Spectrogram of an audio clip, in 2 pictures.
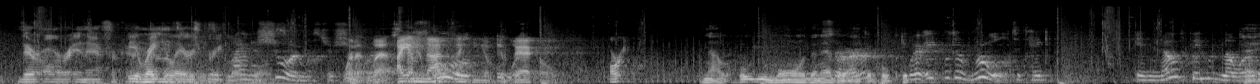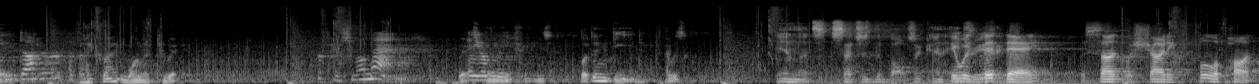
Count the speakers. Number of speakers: six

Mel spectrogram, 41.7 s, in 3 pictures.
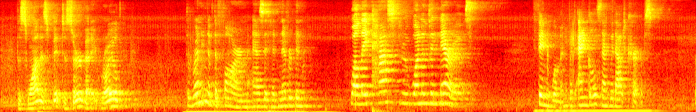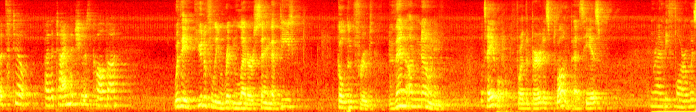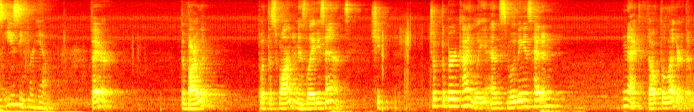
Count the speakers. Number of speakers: six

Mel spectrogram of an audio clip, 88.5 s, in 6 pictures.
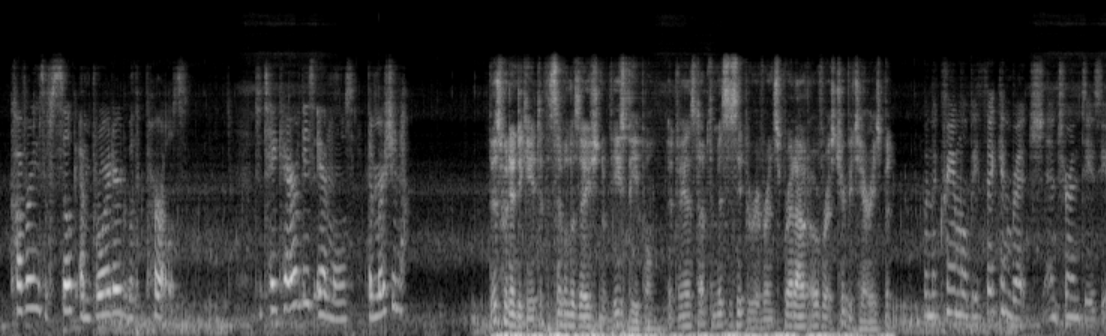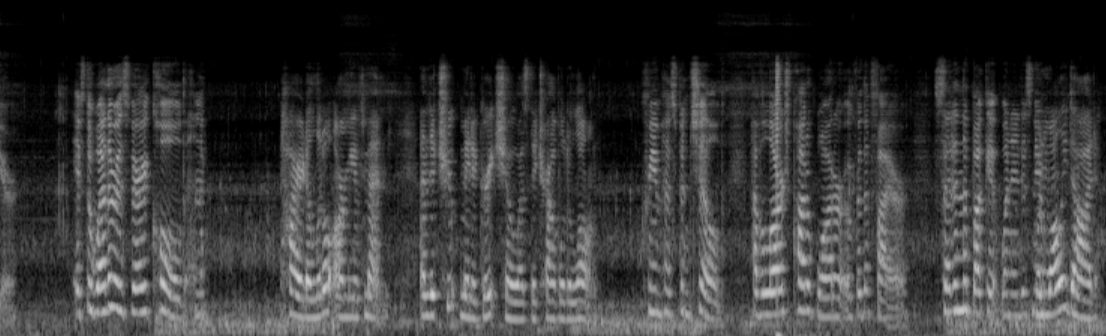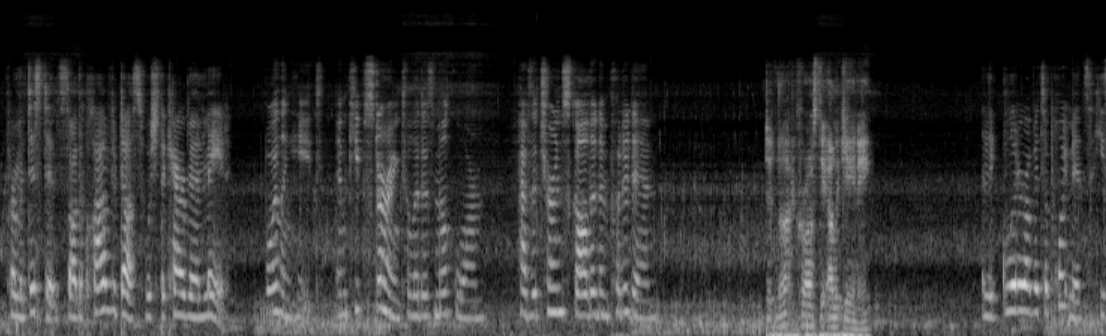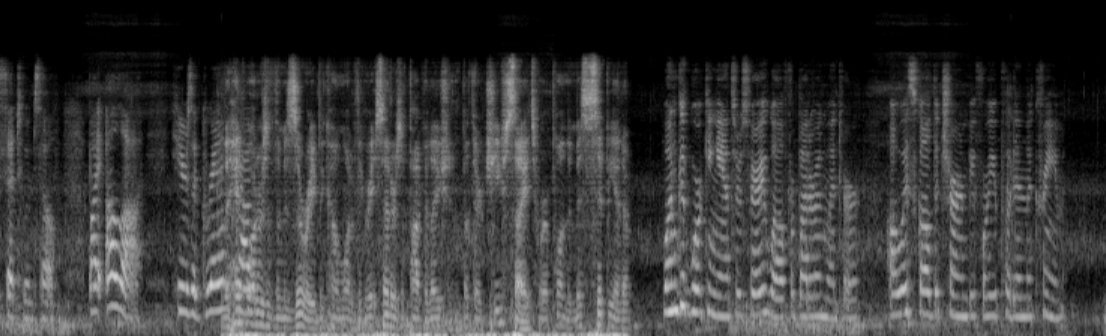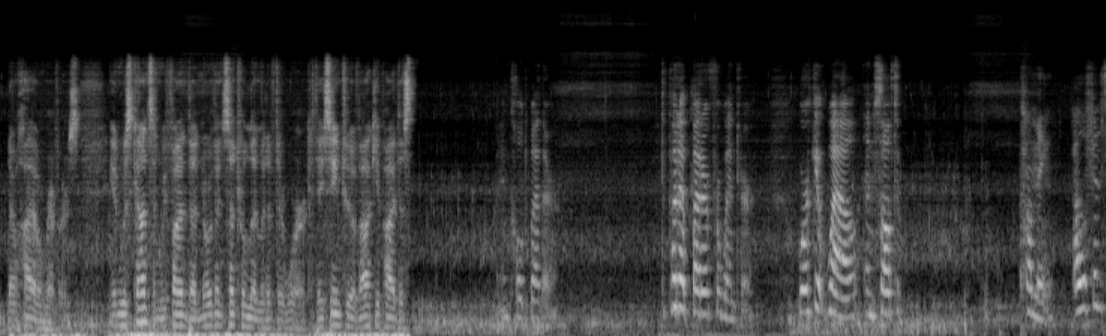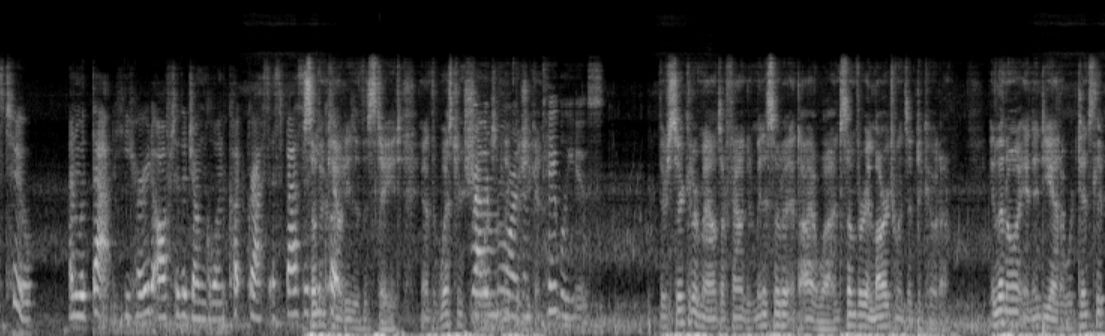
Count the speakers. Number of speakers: three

